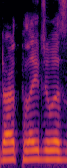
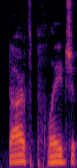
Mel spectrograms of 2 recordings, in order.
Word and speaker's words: Plagueis: talked about Darth Plagueis the Wise. Darth Wait. Plagueis the Whoa, Wise hold was- on. Say that again, Jeff. I think we just blew Todd's mind. Say that again, Jeff. Darth Plagueis.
